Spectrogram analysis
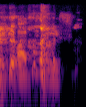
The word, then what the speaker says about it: Tatis: Padres, Tatis, the star Tatis, Fernando Tatis, as his actual name is pronounced.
